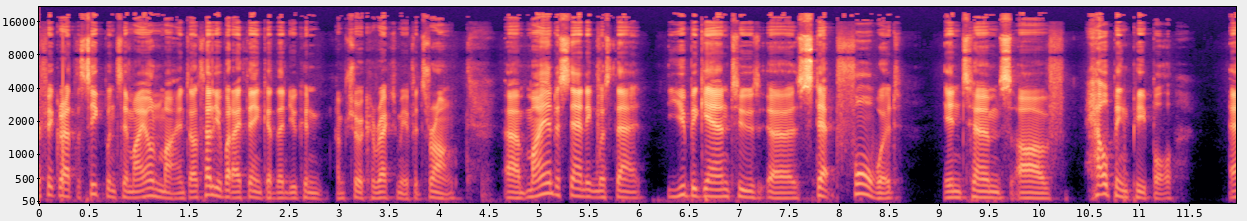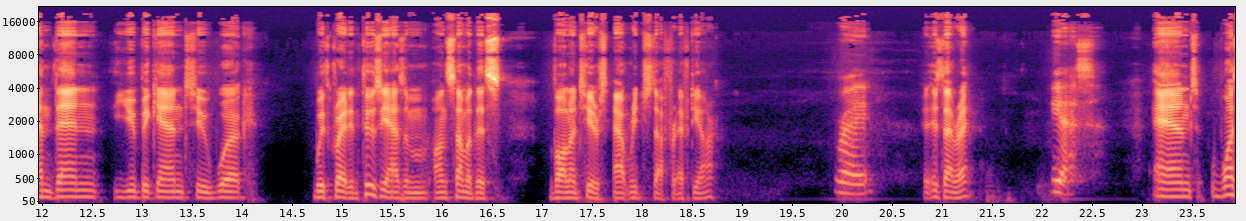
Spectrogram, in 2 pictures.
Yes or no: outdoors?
no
